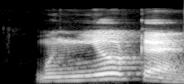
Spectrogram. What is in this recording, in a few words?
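"menyiulkan", Malay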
